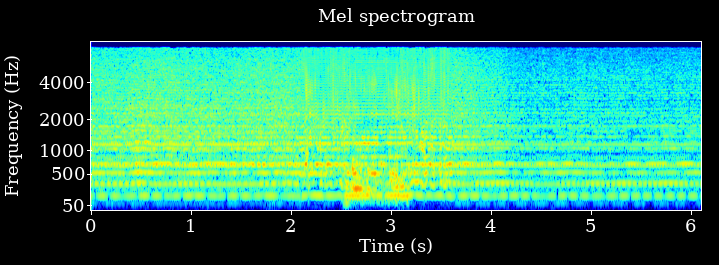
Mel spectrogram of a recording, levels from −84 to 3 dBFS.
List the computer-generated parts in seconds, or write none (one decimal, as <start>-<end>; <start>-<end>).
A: 2.1-3.6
